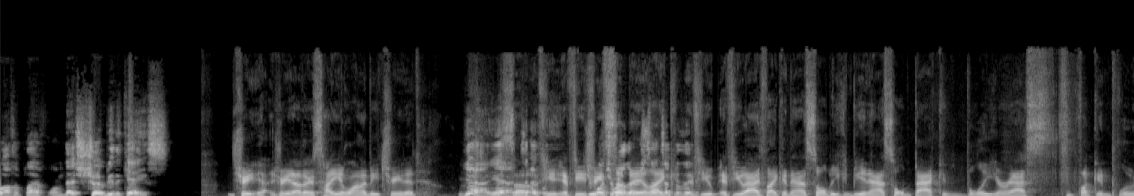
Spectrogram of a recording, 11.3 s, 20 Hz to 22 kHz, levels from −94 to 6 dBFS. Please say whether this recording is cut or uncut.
uncut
